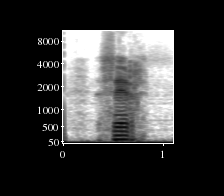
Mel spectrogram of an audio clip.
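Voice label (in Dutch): "ver", Dutch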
